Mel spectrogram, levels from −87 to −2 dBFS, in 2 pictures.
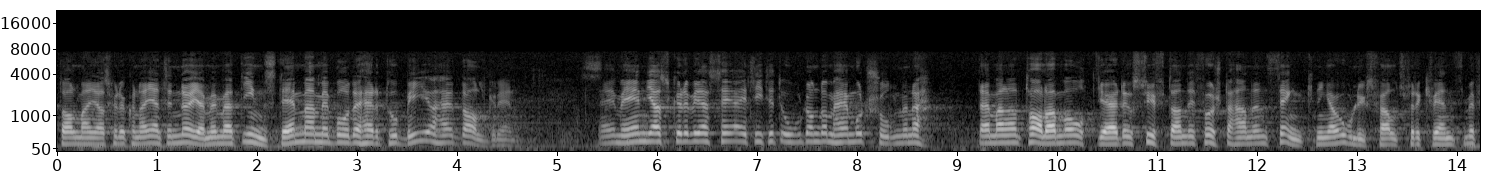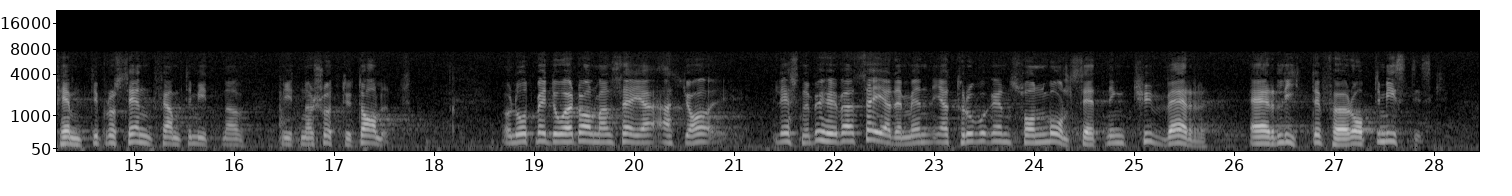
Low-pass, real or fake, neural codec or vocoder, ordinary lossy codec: none; real; none; none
